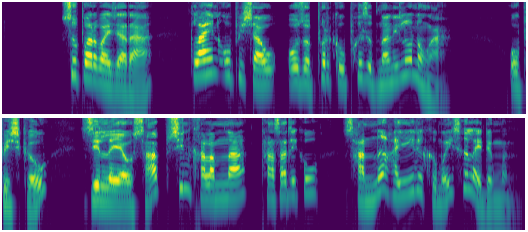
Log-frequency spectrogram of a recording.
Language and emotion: Bodo, surprised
